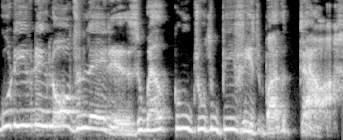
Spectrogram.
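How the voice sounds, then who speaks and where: A raspy, put-on character voice from a man, extremely high in pitch, at a moderate pace. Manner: silly, exaggerated.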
